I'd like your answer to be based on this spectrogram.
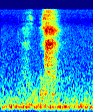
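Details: A Maltese dog trained to sneeze on command gives one short, quiet, breathy nasal burst against a faint room hum; a sneeze on command.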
